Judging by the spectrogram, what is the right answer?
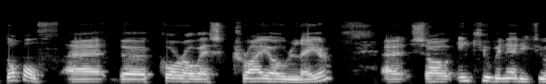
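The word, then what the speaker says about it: CRI-O: services then we have crio which we should pronounce as cryo which is the openshift containers initiative or oci compliant container runtime and cryo is used as a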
